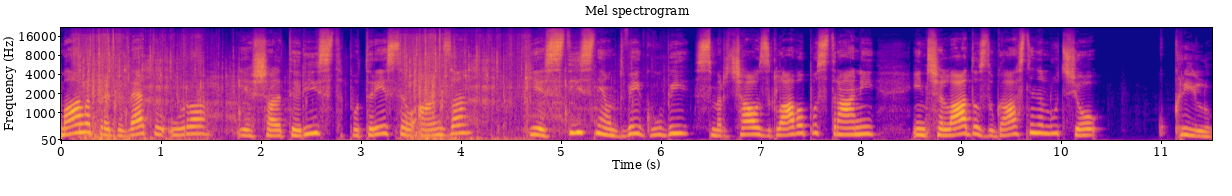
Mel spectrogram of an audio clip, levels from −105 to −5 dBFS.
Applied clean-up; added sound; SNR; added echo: none; Crumpling, crinkling; 12 dB; none.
